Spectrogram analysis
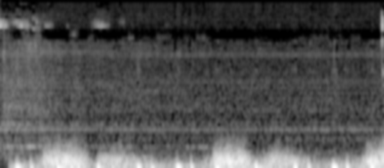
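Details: Healthy heart and lungs through a stethoscope: soft regular heart thumps with gentle breath swells underneath; normal heart and breath sounds.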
